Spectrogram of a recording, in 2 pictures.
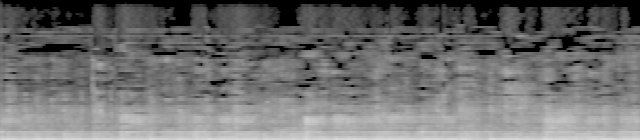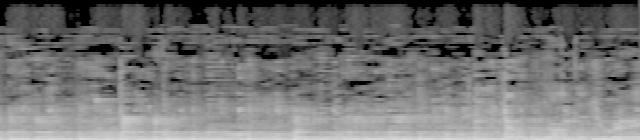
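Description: Acoustic guitar fingerpicked in an instrumental break of a country blues ballad, steady picked bass notes under a melody line, recorded live.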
